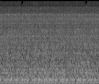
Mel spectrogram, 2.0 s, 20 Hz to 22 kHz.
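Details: 2011 Ford Ecosport, Zetec Rocam engine, after replacing the coil 2 and 3 driver in the ignition module: steady, even hum with no misses or stumbles. Normal idle on all cylinders after repair.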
